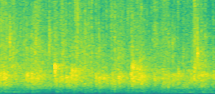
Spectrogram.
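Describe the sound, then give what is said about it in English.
A church audience claps in thanks during a Christmas sermon. The steady patter of many hands is fairly soft and keeps an even level throughout. “Give God a big clap. You better clap and thank God for Christmas.”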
